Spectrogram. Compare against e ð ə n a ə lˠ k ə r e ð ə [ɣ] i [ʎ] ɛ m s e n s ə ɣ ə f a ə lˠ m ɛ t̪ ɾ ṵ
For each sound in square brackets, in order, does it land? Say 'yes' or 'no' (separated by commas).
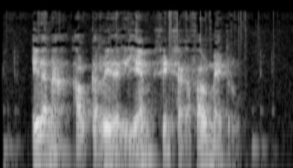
yes, yes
